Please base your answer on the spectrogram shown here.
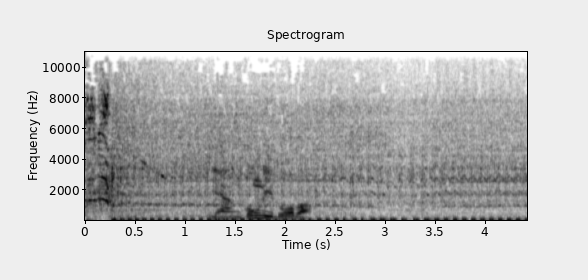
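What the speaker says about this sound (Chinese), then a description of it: "你看现在声音，就怕它那个轱辘掉出来了" A Haojue motorcycle rides along on a long tour in Xinjiang, its engine giving a steady, rapid rhythmic pulsing and clatter from a worrying wheel fault, while the rider talks over it and a navigation voice briefly sounds.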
